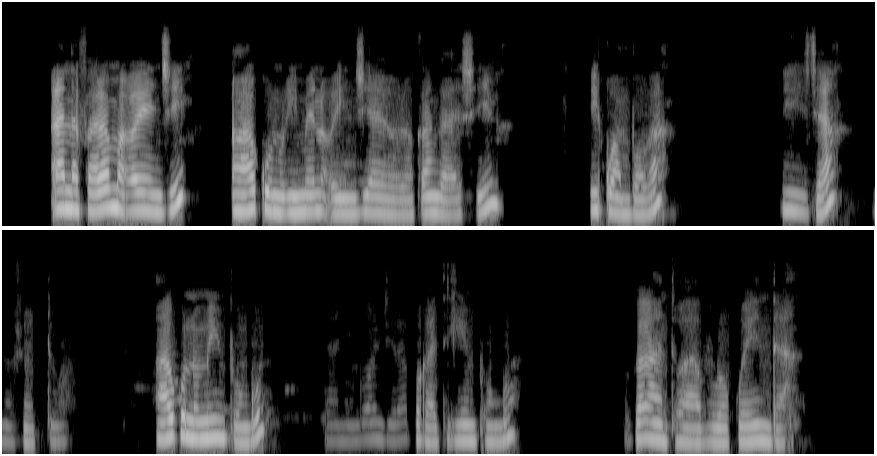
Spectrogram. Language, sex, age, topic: Oshiwambo, female, 25-35, agriculture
